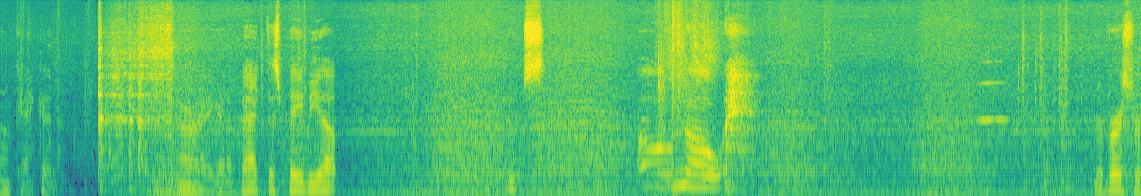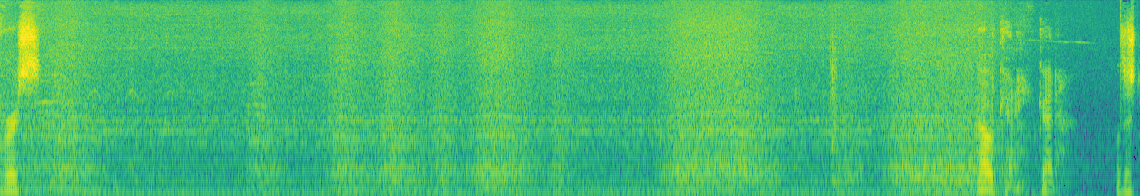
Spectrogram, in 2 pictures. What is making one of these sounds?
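A van engine hums steadily as it drives.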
